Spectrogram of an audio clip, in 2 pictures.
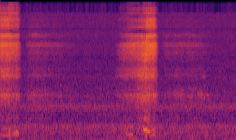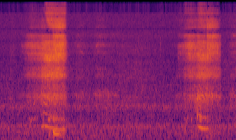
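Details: Sleeping Corgi Gen-chan snores in a steady rhythm, one rasping breath roughly every three seconds. Each snore is a short swelling wheeze with a low buzzy rattle, and the room is quiet between breaths.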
